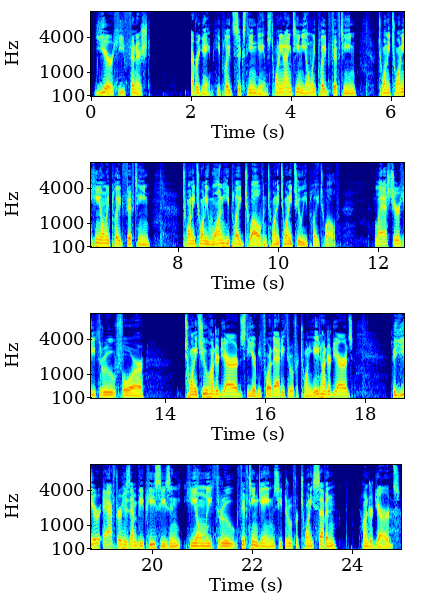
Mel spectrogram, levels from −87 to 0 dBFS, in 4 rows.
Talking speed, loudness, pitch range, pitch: 145 wpm, -25 LUFS, 100-120 Hz, 110 Hz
